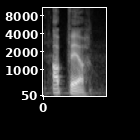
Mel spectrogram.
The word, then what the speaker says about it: Abwehr: Yeah, the Abwehr, I think that's how you pronounce it. You're the one who knows German. – Abwehr. – Is that right? – Yeah.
